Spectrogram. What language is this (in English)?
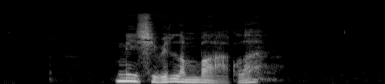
Thai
